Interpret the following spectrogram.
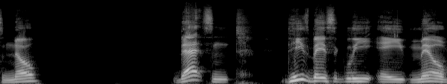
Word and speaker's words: Ngo: Andy no the one his last name is spelled NGO but I believe I believe it's pronounced no that's he's basically a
